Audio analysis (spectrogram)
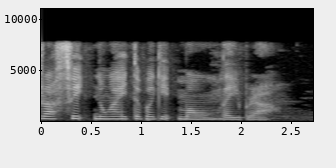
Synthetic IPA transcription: tɾapʰik̚nuŋajtɐbɐɡimɐwɔŋlɐjbɾa

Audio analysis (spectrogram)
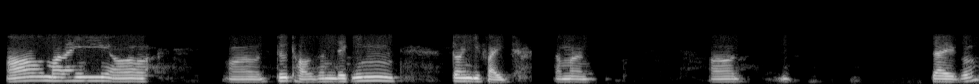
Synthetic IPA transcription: ʌ̃mʌlajʌ | tut̪ʰawd͡zʌnd̪ekʰin | twentipʰajb̚t͡sʰʌ̥ | sʌman | d͡zaeko

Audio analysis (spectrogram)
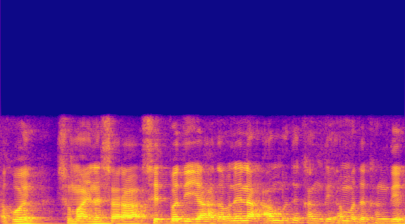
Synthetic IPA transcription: ɐkʰoj | sumajnɐsaɾasit̚pɐdijadɐbɐnajnɐʔɐmːɐdɐkʰɐŋdeɐmɐdɐkʰɐŋde

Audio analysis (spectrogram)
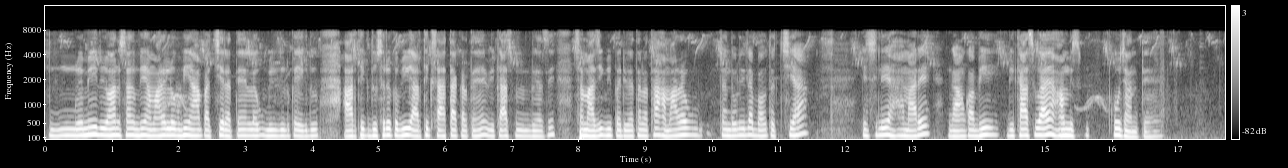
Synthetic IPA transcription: ɾəmiɾɾoɦənsə̃ŋɡbʱiɦɐmaːɾeloːɡbʱijɐɦãpəətːʃʰeɾɛɦt̪eɦɛ̃loːɡmiɾd̪ulkeeːkd̪uaːɾt̪ʰɪkd̪usɾekebʱiaːɾt̪ʰɪksaːɦt̪akəɾt̪eɦɛ̃ʋɪkaːsiasesamaːd͡ʒɪk̚bʱipɐɾɪʋəɾt̪ənɾəɦt̪ʰaɦɐmaːɾt͡ʃə̃nd̪olilabəɦʊt̪ɐtːʃʰiɦɛ | ɪslieɦəmaːɾe | ɡãːõkabʱiʋɪkaːsɦuaɦɛɦəmɪskod͡ʒaːnt̪eɦɛ̃ː

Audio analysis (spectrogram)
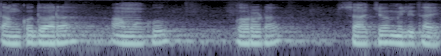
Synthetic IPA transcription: t̪aŋkɔd̪waɾaːmɔku | ɡʱɔɾɔɽa | saɦad͡ʒjɔmilit̪ʰae

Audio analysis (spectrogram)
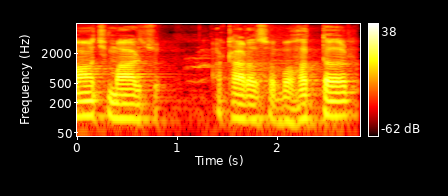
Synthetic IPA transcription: pãt͡ʃmaɾt͡ʃ | əʈʰaɾəsɔbəɦət̪ːəɾ

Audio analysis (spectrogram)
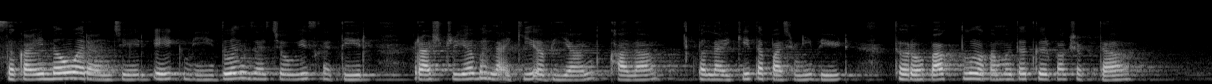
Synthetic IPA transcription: səkaɭinəwːəɾãɲt͡ɕeɾekmed̪onɦəd͡zaɾt͡səwʋiːskʰat̪iːɾ | ɾʔaʂʈɾijəbʱəla̰jkiəbʱijankʰalabʱəlajkit̪əpasɳibʱeʈt̪ʰəɾɔpakt̪ũməkaməd̪əd̪̚kəɾpakɕəkt̪a

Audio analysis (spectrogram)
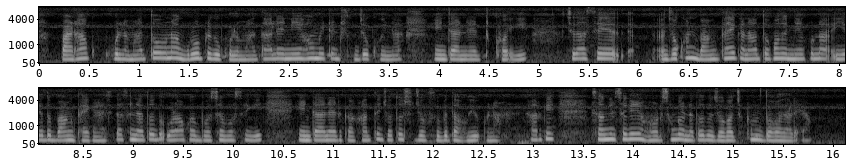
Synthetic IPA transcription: paɽ̤akɔkʰulamat̪ɔunaɡɾupɾikɔkʰulmat̪aɦleniɦɔmiʈeɳst̪ud͡ʒokʰujnaiɳʈaɾneʈkʰɔjɡi | t͡ʃit̪asɛ | d͡ʒɔkʰɔnbaŋɡt̪ʰaɦɛkanat̪ɔkʰɔnd̪ɔnikuna̰ʔḭjad̪ɔbaŋɡt̪ʰajkanat͡ʃit̪asɛnɛt̪ɔd̪ɔoɽakʰɔjbɔsebɔsɛɡiiɳʈaɾneʈkakʰat̪id͡ʒɔt̪ɔsud͡ʒoɡsubid̪aɦujuʔkanaaɾkisəŋɡinsəɡiɦɔɾsɔŋɡɔnɛt̪ɔd̪ɔd͡ʒɔɡat͡ʃɔkʰimd̪ɔɦd̪aɽɛ̰ʔa

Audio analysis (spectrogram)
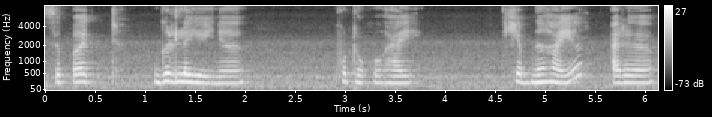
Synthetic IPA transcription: sɯpɐt̚ | ɡɯɾləjɯjnɯ | pʰɔtʰokʰɯɦaj | kʰeb̚nɯɦajɯ | aɾɯ

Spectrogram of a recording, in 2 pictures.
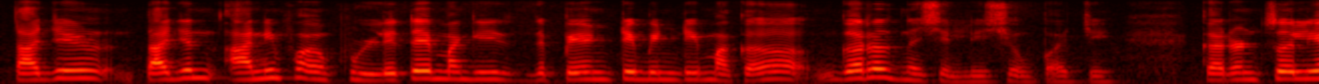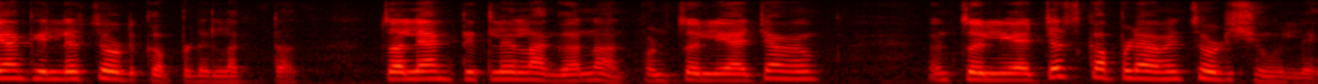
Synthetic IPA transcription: t̪ad͡ʑet̪ad͡ʑenaniffuɭlet̪emaɡipeɳʈibiɳʈiːm̤akaɡəɾəd͡znəɕilːiːɕĩwpa̰t͡ɕiː | kaɾəɳt͡səljãk̬elat͡soɽkəpɽelaɡt̪a̰k̪ | t͡səljãk̚t̪it̪ʰlelaɡənat̪̚pəɳt͡səljãt͡ɕaaʋe | t͡səlijãt͡ɕat͡skəpɽeaʋẽt͡soɽɕĩʋlḛ

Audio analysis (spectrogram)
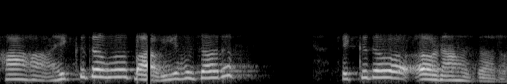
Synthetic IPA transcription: hãːɦãːɦekd̪ɐʋəbaːʋiːɦɐzaːɾ | hekd̪ɐʋəəɳaːɦɐzaːɾ

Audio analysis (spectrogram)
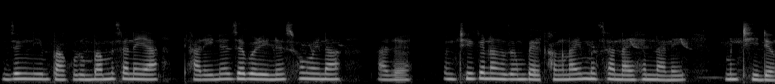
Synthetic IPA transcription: zɯŋnibaɡuɾumbamɯsanajatʰaɾɯjnɯzɐbɐɾɯjnɯsɔmajnaː | ɾɯ | ɯŋtʰiɡɯnaŋzɯŋbeɾkʰaŋnajmɯsanajɦɯnːanɯjmɯntʰidɯŋ

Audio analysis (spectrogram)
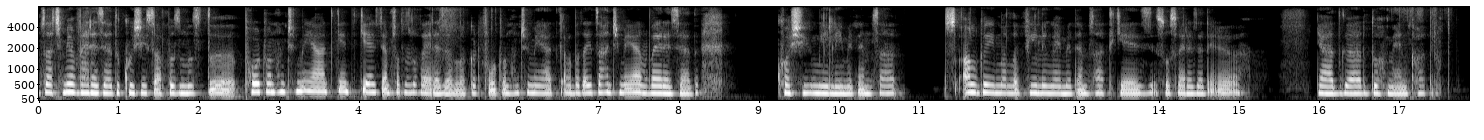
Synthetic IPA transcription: msaːt͡ʃʰimeʋeːɾɛzjaːd̪ɨkʰuʃiːsaːpɨzmɨzt̪ɨpʰoːʈʋɐnɦunt͡ʃʰimejaːd̪kʲẽːnt̪ʰkʲeːsʲemsaːt̪ɨzɐʋɐːɾazʲjaːd̪lɐkɐʈpʰoːʈʋɐnɦunt͡ʃʰimejaːd̪kʲːɐ̰lbɐt̪aːit͡sɐɦɐnt͡ʃʰimejaːd̪ʋeːɾɛzʲjaːd̪ɨ | kʰoʃimeːliːmet̪emsaːt̪ | sɐ̰lɡɐimɐt̪lɐbfiːliŋɡaːjmet̪emsaːt̪ʰkʲeːzʲsoːsʋɐːɾɛzʲjaːd̪̰ | jaːd̪ɡaːɾd̪oɦmeːnkʰɐːt̪ɾɨ

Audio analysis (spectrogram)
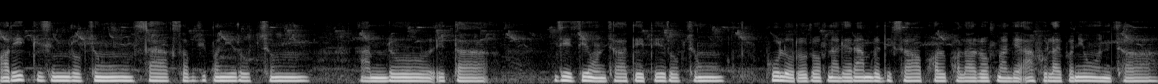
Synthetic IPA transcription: ɦʌɾekːisimrop̚t͡sʰuŋsaksʌbd͡zipʌniɾopt͡sʰum | ɦamroḛt̪a | d͡zed͡zeɦunt͡sʰʌt̪et̪iɾop̚t͡sʰuŋ | pʰulɦʌɾuɾopnaleɾamrod̪ek̚t͡sʰʌpʰʌlpʰʌlʌɾopnaleʔapʰulajpʌniɦunt͡sʰʌ

